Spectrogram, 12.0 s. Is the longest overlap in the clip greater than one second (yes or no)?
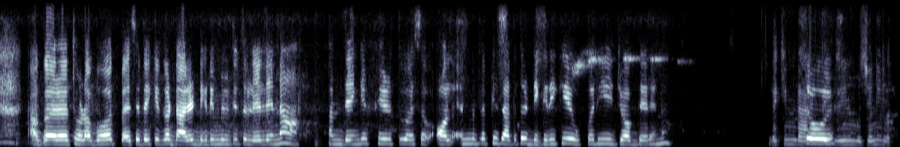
no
